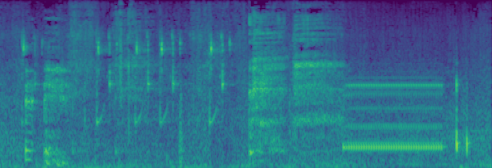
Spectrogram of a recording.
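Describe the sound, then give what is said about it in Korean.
A phone number is dialed: a quick, irregular run of short keypad beeps, a brief burst of noise, then a steady, even ringing tone that ends with a click. “아들한테 잘 받았다고 전화 좀 해줘야지.”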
